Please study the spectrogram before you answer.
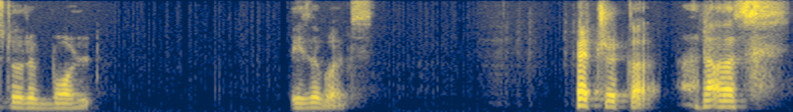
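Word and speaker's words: petrichor: rivald these the words Petra now that's it's not petri chore remember that it's Petra so what is it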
